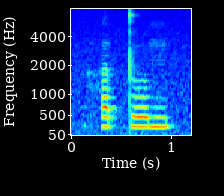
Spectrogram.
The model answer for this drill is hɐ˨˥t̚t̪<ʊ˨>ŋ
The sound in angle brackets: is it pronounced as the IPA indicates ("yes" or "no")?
yes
